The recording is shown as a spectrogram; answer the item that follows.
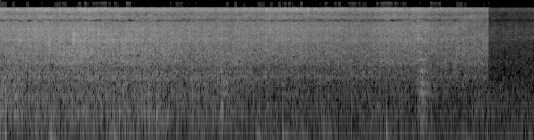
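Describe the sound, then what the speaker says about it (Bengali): Prawn heads fry in a pan of oil with browned chopped garlic, giving a steady, fairly loud broadband sizzle and hiss that runs without pause and then drops sharply near the end. "চিংড়ি মাছের মাথাটা যতক্ষণ সুন্দর করে না ভাজা হয়ে যাচ্ছে ততক্ষণ কিন্তু আমি এটাকে ভেজে নেবো সুন্দর করে কষিয়ে নেবো"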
